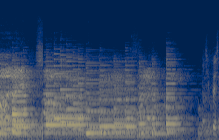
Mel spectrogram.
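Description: Baritone singing a classical French art song with grand piano accompaniment, in held, sustained notes; the music fades out near the end.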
